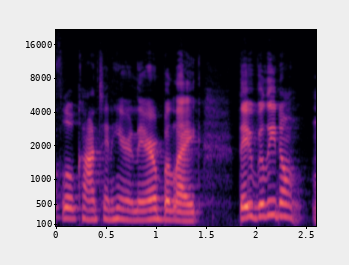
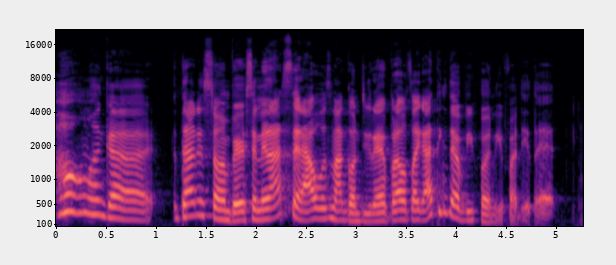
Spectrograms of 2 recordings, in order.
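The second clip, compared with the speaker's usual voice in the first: giggly, talking through laughter; 4 dB louder than usual. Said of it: "I'm, like, crying right now".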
